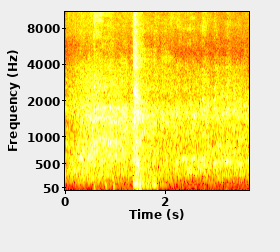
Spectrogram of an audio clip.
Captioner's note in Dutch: gelach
